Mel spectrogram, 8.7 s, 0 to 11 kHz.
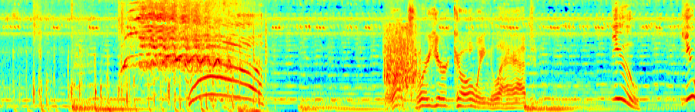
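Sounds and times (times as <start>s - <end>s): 
horse hooves clip-clopping: 0.0s - 3.4s
horse neighing: 1.5s - 3.4s, 4.8s - 5.4s
speech: 5.2s - 6.8s, 7.7s - 8.6s.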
